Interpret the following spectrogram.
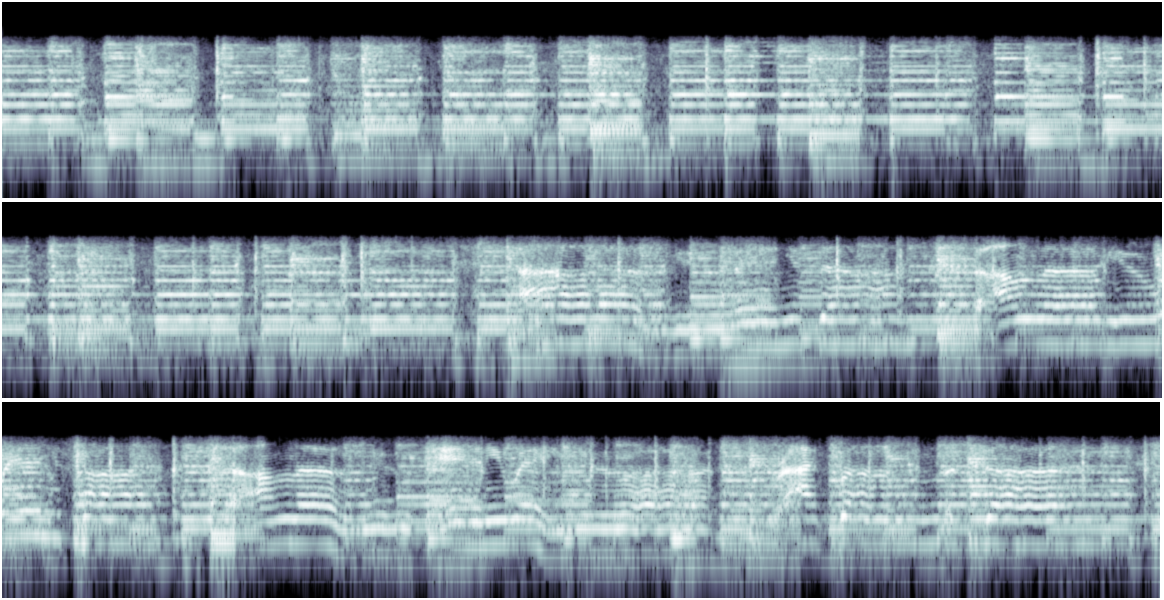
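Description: Acoustic guitar strummed in a steady rhythm: the instrumental introduction before the vocals of a song come in.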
